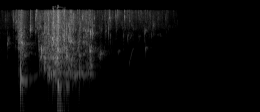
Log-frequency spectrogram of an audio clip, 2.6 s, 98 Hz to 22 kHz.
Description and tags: Water pouring 4
pouring, splash, Water, water-drops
